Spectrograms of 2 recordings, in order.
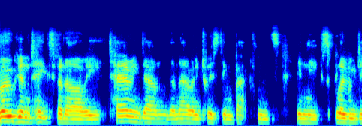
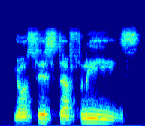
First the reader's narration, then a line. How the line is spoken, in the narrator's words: the beast says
